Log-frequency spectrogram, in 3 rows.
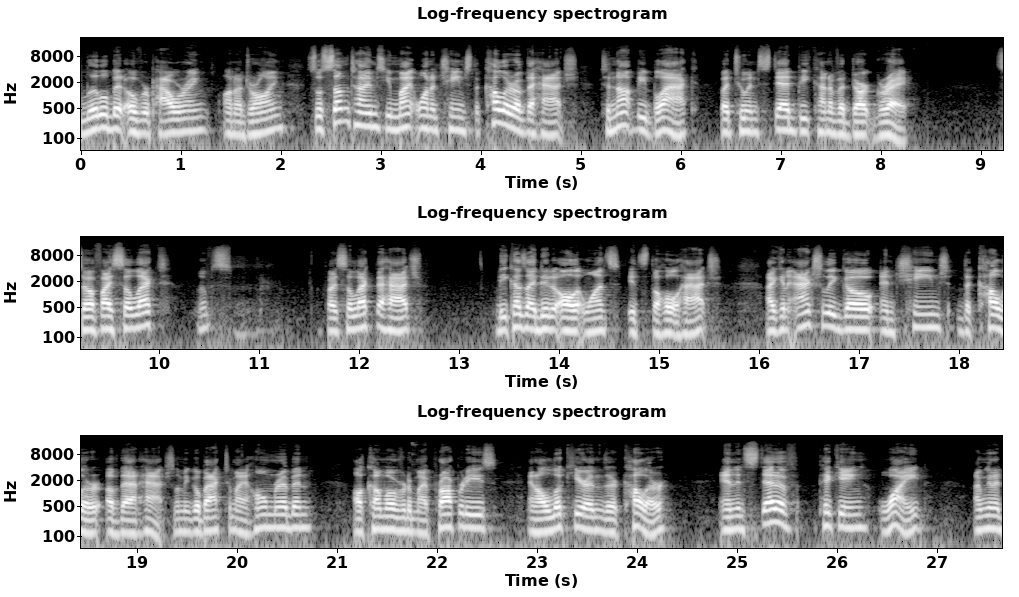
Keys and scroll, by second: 11.3 Escape.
